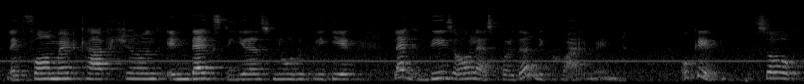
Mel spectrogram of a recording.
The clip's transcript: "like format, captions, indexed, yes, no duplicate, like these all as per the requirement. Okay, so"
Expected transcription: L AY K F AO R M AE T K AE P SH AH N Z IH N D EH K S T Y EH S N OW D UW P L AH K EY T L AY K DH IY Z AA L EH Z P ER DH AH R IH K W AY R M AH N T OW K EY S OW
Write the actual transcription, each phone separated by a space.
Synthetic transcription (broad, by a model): L AY K F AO R M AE T K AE P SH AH N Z IH N D EH K S T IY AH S N OW D UW P L AH K EY T L AY K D IY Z AA L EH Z F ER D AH R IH K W AY R M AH N T OW K EY S OW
